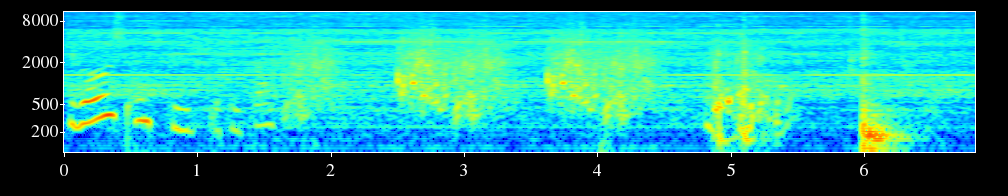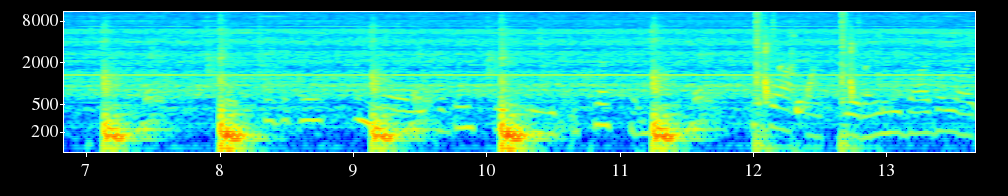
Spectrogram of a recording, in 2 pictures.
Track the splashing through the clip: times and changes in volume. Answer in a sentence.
The splashing can be heard from 1.4 to 13.0 s, at a steady volume.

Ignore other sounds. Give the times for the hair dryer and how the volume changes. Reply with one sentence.
You can hear the hair dryer from 0.0 to 13.6 s, at a steady volume.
